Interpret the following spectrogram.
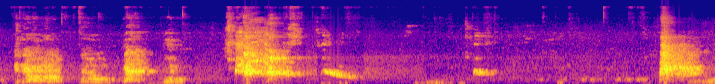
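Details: Agitated dog, described as angry, lets out short gruff barks in uneven groups, with a long pause before one final loud bark, and people speaking in the background.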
